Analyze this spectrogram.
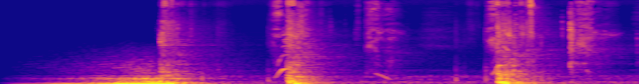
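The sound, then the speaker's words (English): Someone straining against a stuck classroom door: a rising rumble, then three heavy, jarring thuds with rattling and short creaks between them, loud, with no talking. “The door isn't going to open”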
